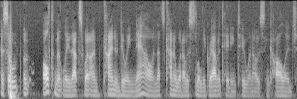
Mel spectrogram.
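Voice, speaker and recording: A man with a Californian accent at a very fast pace, very deep and low in pitch, dark and mellow in tone, fairly even in intonation, with big swings in loudness. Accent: Californian American. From California, Monterey. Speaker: painter. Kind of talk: interview.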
